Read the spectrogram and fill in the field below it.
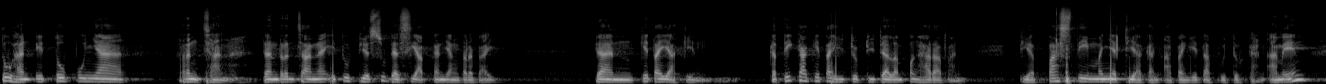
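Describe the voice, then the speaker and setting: A male pastor preaching a sermon in church, telling a story with lively acted-out voices and laughter. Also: mid-range voice, moderate pace. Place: church sanctuary.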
